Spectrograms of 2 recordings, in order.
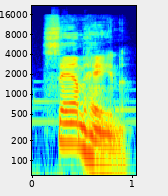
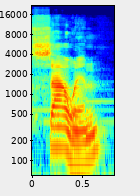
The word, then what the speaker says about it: Samhain: Loomis pronounces it Samhain let's listen as dr. Loomis educates all of us it's a Celtic Wood Samhain actually it's pronounced soin but go on it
